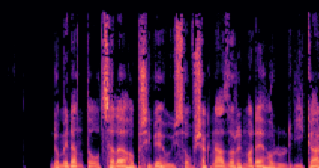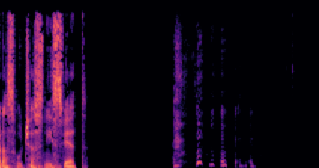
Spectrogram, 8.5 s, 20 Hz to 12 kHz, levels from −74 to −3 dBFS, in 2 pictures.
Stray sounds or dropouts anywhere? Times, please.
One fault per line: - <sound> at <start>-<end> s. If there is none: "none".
- laugh at 6.5-7.7 s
